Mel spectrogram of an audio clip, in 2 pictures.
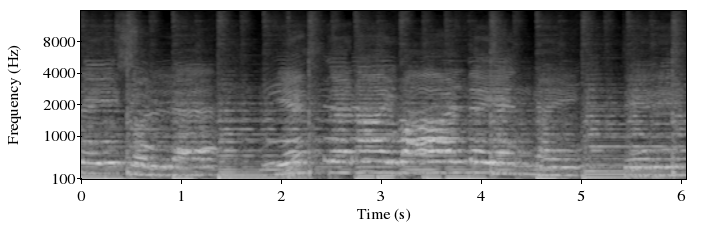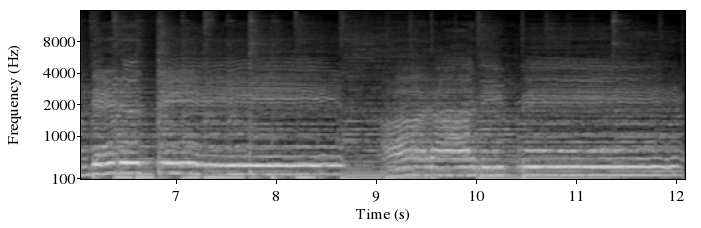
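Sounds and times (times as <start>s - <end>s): group singing a worship song: 0.0s - 12.0s
low musical accompaniment: 0.0s - 12.0s.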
